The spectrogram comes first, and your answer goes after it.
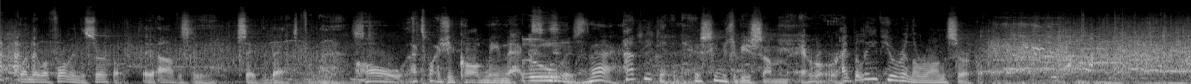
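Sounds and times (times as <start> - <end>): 
laughter: 0.0 - 0.9, 10.1 - 11.3
large room of people applauding: 0.0 - 3.5, 9.6 - 11.9
speech: 0.0 - 10.7.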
